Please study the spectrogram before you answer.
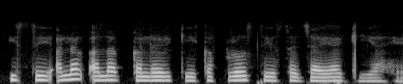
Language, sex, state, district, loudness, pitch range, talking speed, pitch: Hindi, female, Arunachal Pradesh, Lower Dibang Valley, -17 LUFS, 170-195 Hz, 150 wpm, 185 Hz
